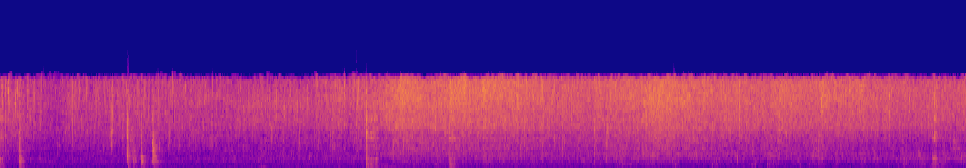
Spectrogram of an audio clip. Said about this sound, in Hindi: अब इन सबको डाल के हम इसमें अच्छी तरह से मिक्स करते हैं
